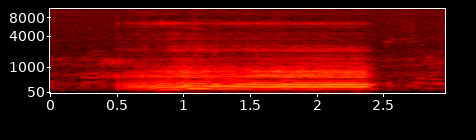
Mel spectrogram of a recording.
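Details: A sleeping female Staffordshire bull terrier giving one long, loud, rattling snore.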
